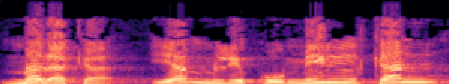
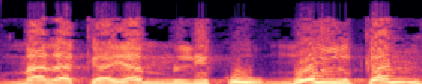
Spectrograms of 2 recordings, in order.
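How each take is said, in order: First: Slow drill, ملكا stretched as "miiil-kan"; kasra on the mim. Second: Slow drill, ملكا stretched as "muuul-kan"; damma on the mim. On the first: Teacher drills the verb for students, ملكا slowly said "milkan". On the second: Teacher drills the second form, ملكا slowly said "mulkan". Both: Shown as a demonstration. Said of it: "بكسر الميم وضمها".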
